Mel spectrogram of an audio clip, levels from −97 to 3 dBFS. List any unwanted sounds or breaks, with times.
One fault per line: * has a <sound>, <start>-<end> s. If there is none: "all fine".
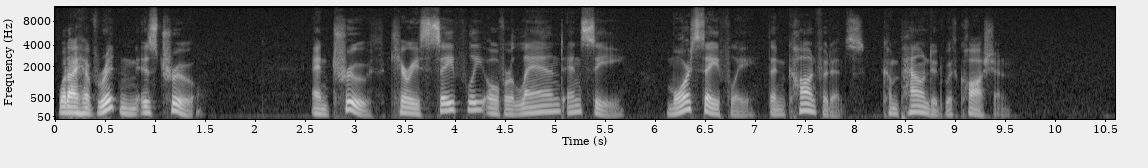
all fine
